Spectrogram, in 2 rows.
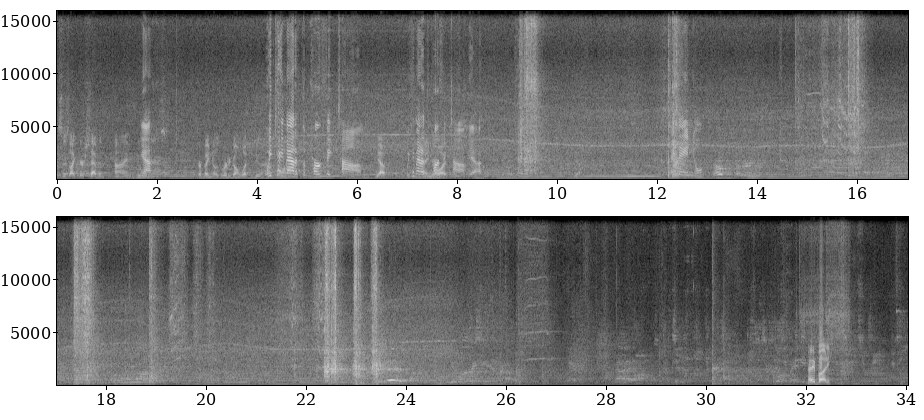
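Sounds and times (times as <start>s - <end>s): voices talking: 0.0s - 11.4s, 12.0s - 21.2s.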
